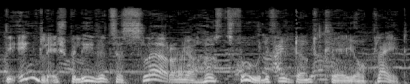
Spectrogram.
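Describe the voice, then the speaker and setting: A man narrating a bank commercial in a measured, authoritative scripted read. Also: medium pitch, wildly swooping pitch. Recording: with loud music behind.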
